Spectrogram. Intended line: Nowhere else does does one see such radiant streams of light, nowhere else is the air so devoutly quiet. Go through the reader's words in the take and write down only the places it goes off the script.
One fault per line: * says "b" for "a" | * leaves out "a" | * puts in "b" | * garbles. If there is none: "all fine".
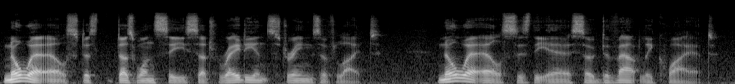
all fine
